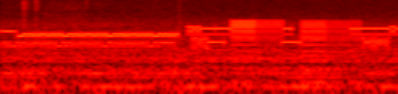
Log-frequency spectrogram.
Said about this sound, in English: We have to have an internet sound effect. I'm so confused. Why are we doing dial tones? I don't like this.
